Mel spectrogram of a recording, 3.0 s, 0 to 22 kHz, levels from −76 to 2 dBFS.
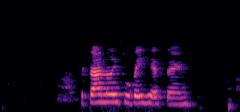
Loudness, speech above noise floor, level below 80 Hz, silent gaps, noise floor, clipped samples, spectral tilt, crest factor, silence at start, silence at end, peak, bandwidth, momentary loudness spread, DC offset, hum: -24 LUFS; 51 dB; -78 dBFS; none; -76 dBFS; under 0.1%; -6.5 dB/octave; 20 dB; 1 s; 0.1 s; -8 dBFS; 5 kHz; 20 LU; under 0.1%; none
